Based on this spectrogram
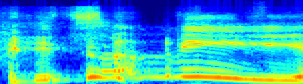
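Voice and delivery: high, slow Mario impression; hammed-up "It's a me" Mario.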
